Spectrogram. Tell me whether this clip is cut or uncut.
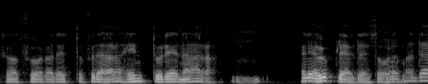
cut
